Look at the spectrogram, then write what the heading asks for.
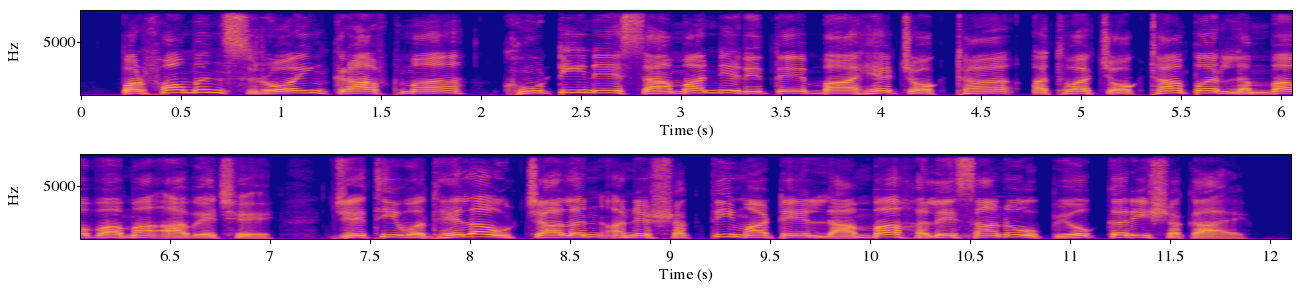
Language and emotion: Gujarati, neutral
